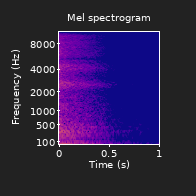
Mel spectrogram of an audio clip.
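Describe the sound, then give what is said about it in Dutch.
A single long, deep exhale during a relaxation meditation: a soft, breathy hiss that starts fairly full and fades steadily away to silence over about a second. “En adem nog één keer lekker uit.”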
